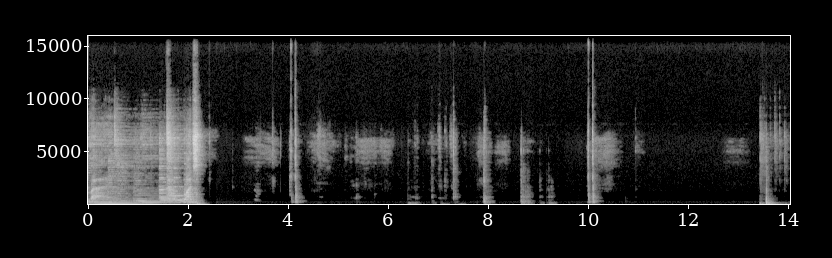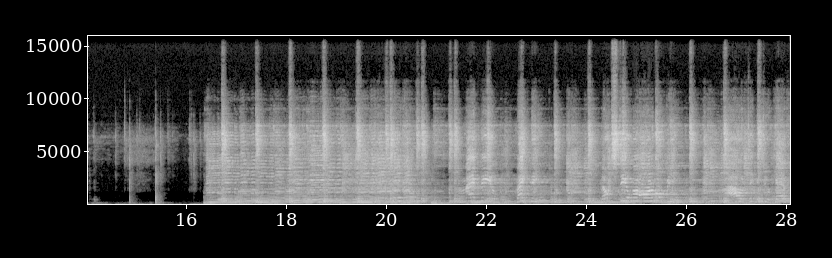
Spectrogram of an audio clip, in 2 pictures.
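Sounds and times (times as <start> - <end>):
band music with guitar: 0.0 - 2.2, 16.4 - 28.0
short clicks and knocks: 4.0 - 4.4.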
